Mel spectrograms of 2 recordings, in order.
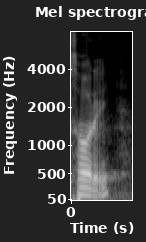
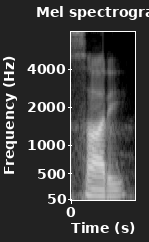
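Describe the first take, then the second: First: The vowel rhymes with story. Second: The vowel rhymes with starry. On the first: This is the Canadian way. The speaker calls it right. "it rhymes with story rather than with starry" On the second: This is not the Canadian way. The speaker calls it wrong. "You don't say uh, sorry"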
